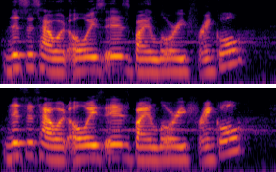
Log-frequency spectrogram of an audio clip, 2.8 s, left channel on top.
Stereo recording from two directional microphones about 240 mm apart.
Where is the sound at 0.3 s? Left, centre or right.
Left.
